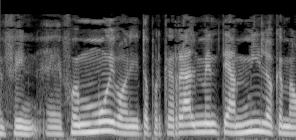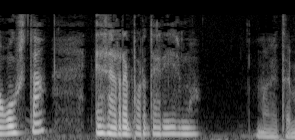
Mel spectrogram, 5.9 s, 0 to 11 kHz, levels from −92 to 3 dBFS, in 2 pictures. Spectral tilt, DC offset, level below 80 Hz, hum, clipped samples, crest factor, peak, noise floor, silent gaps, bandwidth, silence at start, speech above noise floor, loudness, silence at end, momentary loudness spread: -7 dB/octave; under 0.1%; -50 dBFS; none; under 0.1%; 16 dB; -2 dBFS; -52 dBFS; none; 8 kHz; 0 s; 34 dB; -18 LUFS; 0 s; 15 LU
